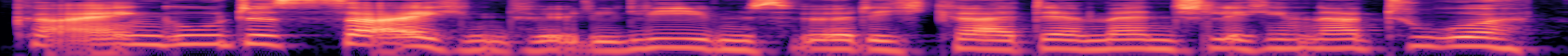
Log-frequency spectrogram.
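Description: A woman's voice: fairly low pitch, animated, moderate pace, vocal fry. A woman reading an audiobook, voicing a composed, ironic count who tells a story.

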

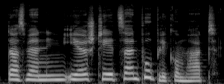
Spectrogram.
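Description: A woman's voice: a little high, moderate pace, clean tone, voice pushed up, natural voice. A woman doing a dry, distracted nobleman. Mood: offhand. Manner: dry, offhand. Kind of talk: audiobook reading.

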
